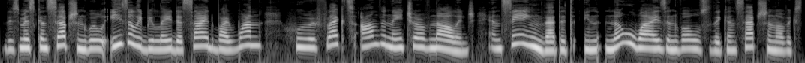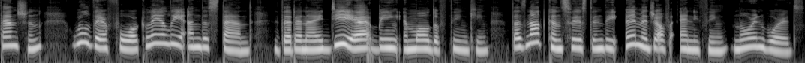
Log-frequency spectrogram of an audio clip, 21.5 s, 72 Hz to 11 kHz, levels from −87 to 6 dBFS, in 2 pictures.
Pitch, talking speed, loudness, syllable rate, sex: 245 Hz, 145 wpm, -20 LUFS, 4.2 syllables/s, female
